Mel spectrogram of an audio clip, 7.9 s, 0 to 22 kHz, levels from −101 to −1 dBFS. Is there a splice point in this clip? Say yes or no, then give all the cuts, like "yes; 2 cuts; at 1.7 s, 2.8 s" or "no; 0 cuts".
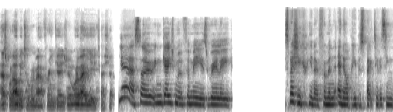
no; 0 cuts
